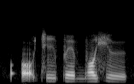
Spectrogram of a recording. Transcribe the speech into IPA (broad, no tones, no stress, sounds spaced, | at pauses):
ʔ ɔ̰ c i p e b ɔ ç ɨ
